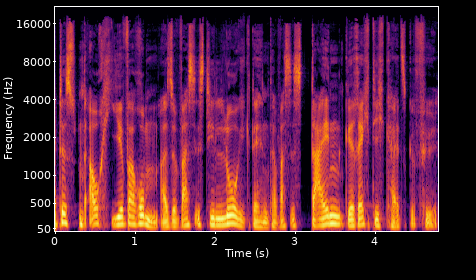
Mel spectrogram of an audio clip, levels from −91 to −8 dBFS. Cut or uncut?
uncut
